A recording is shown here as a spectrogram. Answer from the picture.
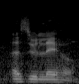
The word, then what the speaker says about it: Azulejo: Coming in at number 10, the La Naranja Reserva Azulejo. Did I say that right? – Azulejo. Azulejo.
